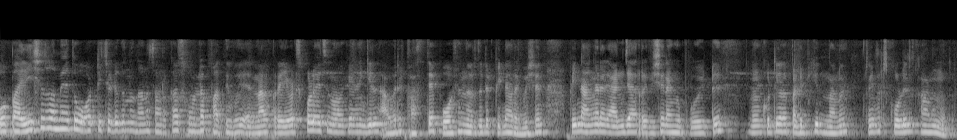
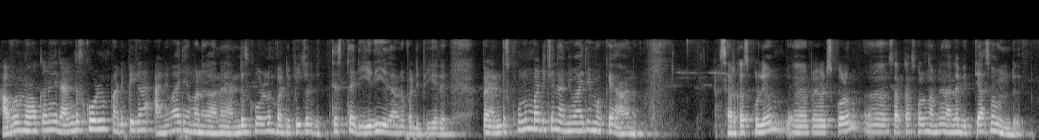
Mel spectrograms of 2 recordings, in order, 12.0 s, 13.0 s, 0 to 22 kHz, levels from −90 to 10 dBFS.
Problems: background sounds at intervals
